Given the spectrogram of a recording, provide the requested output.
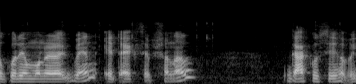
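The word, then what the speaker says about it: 学生: তারপর হচ্ছে গিয়ে গাক্সি। ওকে? কা কু সে ই। কাকু সেই। উচ্চারণটা কিন্তু গাকুসি হয়। কিন্তু আপনারা বলবেন কি? গাকসি।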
